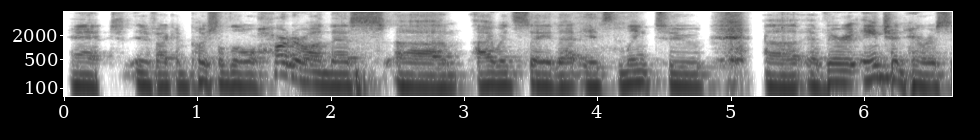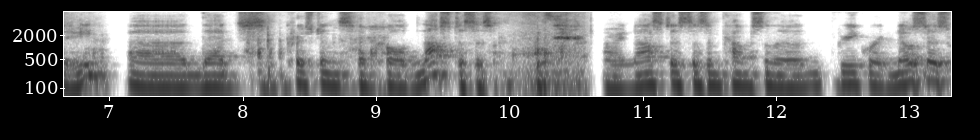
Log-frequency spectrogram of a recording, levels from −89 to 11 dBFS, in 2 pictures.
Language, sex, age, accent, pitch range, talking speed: English, male, 50-69, American, 105-125 Hz, 170 wpm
